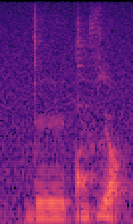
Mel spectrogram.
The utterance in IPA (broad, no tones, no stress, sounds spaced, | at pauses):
ɡ eː ǃ y f lʲ ɑ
